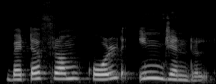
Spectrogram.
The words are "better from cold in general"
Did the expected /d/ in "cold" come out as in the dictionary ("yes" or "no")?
yes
